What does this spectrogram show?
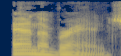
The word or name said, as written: anabranch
